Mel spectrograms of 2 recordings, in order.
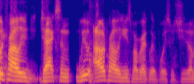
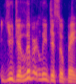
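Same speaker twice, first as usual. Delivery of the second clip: lead lion character voice; 4 semitones higher, 4 dB quieter than usual. Repeating the movie line when asked to do it again: Mufasa voice. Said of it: "Do that again".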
